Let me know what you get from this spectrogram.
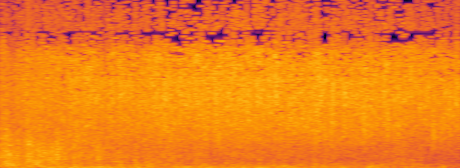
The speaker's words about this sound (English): And when the monsoon arrives, the clouds burst. It's called the burst of the monsoon.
